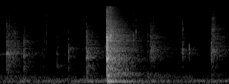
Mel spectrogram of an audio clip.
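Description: A plastic case clicks open.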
